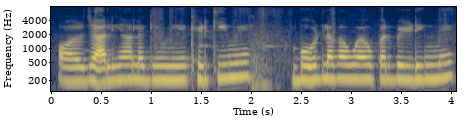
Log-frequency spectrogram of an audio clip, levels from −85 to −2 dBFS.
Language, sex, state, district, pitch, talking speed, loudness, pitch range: Hindi, female, Madhya Pradesh, Bhopal, 210 Hz, 205 wpm, -18 LUFS, 205-220 Hz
